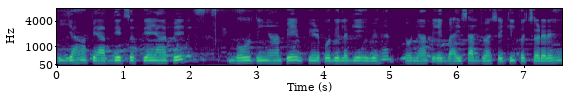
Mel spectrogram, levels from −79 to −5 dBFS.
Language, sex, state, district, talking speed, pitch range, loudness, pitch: Maithili, male, Bihar, Supaul, 205 wpm, 130-140 Hz, -32 LUFS, 135 Hz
